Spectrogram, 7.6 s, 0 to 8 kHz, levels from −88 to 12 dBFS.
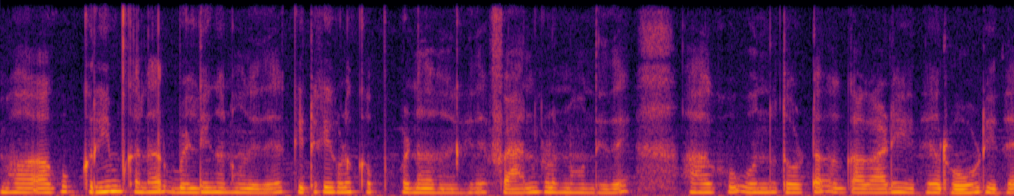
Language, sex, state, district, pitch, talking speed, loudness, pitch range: Kannada, female, Karnataka, Raichur, 175 Hz, 155 wpm, -17 LUFS, 170-185 Hz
